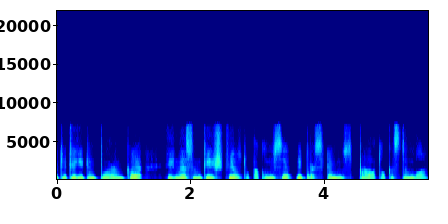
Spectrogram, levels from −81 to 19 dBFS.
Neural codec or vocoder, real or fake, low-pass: codec, 16 kHz, 0.5 kbps, FreqCodec, smaller model; fake; 7.2 kHz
